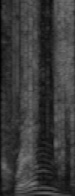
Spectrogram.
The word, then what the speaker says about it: Kremvh: Today I'm going to show you how to get Creme's Tooth. Creme Tooth. Yeah. Yeah, that's how you say it.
